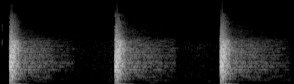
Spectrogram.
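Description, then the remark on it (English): Three sharp, bright handclap hits from a simple clap sample track in Ableton, played dry without the delay and utility plugins, spaced evenly about a second apart, each with a quick attack and a short fading tail, with no other sounds in between. “That is just a simple clap.”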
